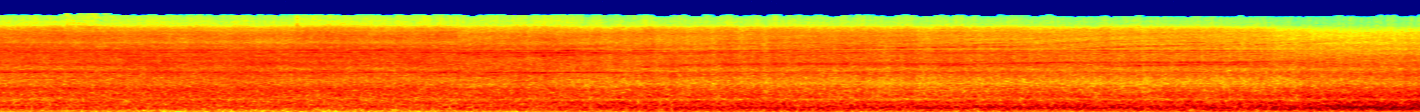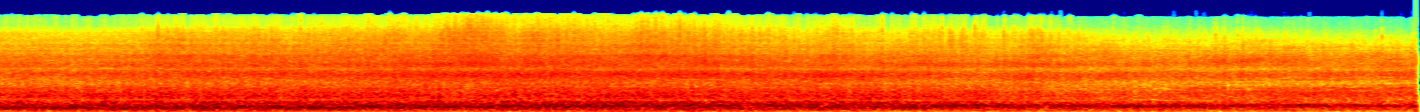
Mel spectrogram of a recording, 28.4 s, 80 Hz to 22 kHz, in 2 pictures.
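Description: Boeing 727-200's three Pratt & Whitney JT8D turbofans running at taxi power: a steady jet roar with a faint high whine, growing louder about halfway through.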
